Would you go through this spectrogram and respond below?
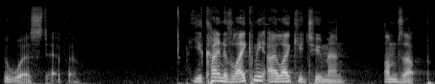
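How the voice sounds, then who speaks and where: A young man casting an esports match, laid-back and tired between plays, rising to fast, excited calls when the action heats up. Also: medium pitch. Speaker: esports caster. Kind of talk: live esports commentary mixed with chatting to viewers.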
